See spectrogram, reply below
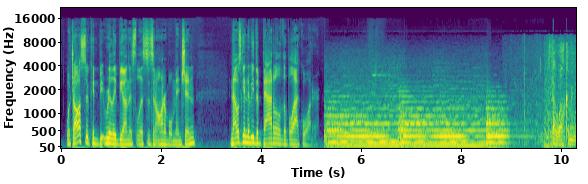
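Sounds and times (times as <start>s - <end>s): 
speech: 0.1s - 5.7s, 9.8s - 10.3s
church bells pealing: 5.3s - 10.0s.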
